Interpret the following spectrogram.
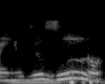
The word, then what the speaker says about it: indiozinho: E a sílaba tônica, índiozinho, é o zi.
